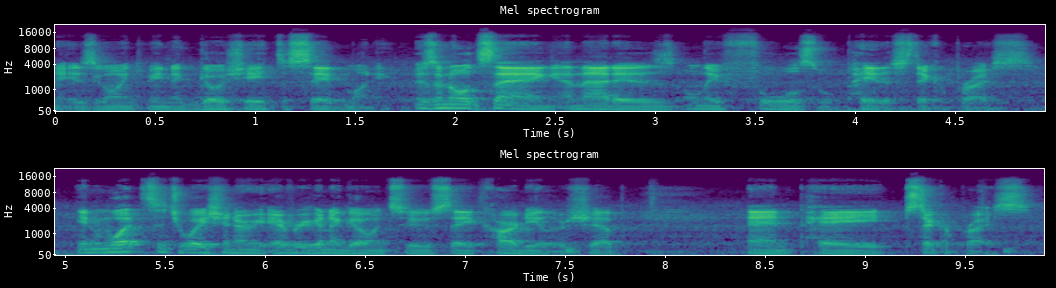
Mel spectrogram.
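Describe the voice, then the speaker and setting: Fast-talking low-voiced young man. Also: a bit bright, slight background noise. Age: 20s. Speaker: personal finance video host. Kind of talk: explanatory list-style talk to viewers.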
